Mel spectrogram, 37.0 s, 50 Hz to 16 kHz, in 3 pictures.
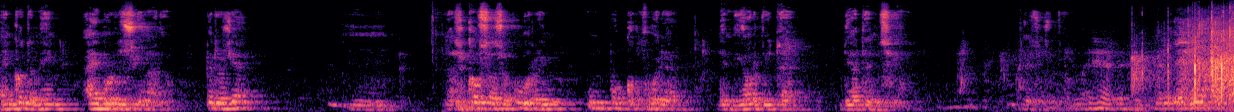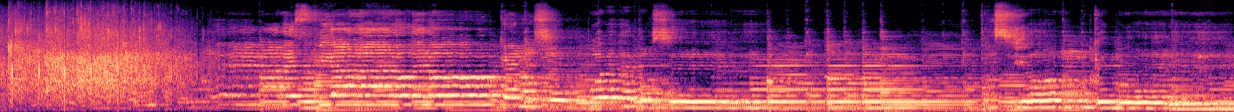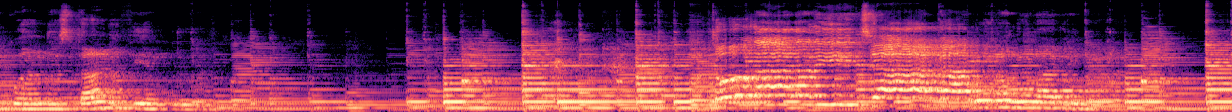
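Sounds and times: classical guitar: 14.1s - 37.0s
man singing into a microphone: 14.4s - 20.3s, 22.1s - 27.0s, 31.7s - 35.8s.

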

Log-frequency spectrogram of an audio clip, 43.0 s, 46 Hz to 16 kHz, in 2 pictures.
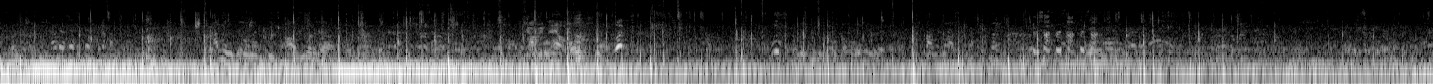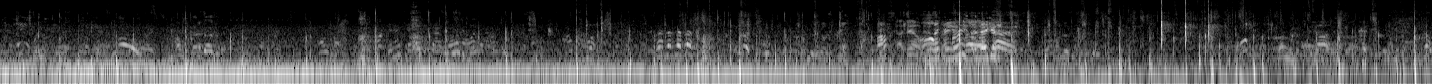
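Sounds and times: voices of players: 0.0s - 42.9s
basketball bouncing on hard court: 1.2s - 15.7s, 22.0s - 34.8s, 35.4s - 42.9s.

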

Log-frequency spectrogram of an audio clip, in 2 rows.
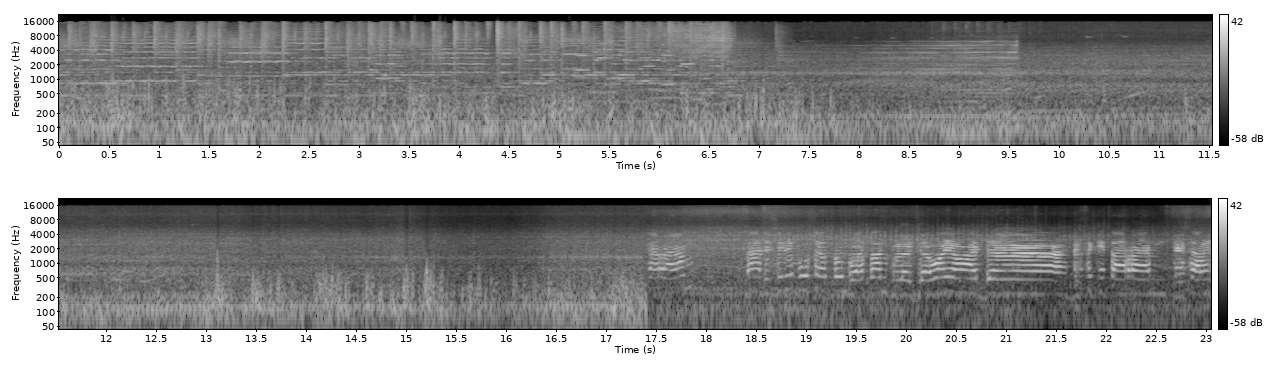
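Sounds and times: background music: 0.0s - 9.8s
vehicle engine and road noise: 0.0s - 23.0s
man talking through a microphone: 17.4s - 23.0s.

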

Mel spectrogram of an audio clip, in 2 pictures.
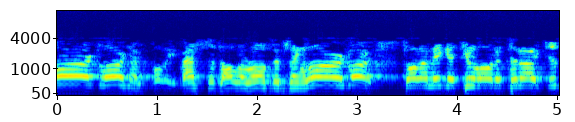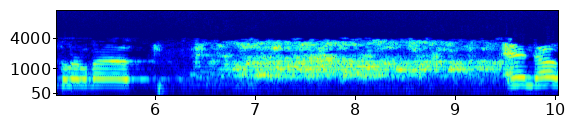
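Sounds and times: audience laughing: 6.4s - 9.5s.

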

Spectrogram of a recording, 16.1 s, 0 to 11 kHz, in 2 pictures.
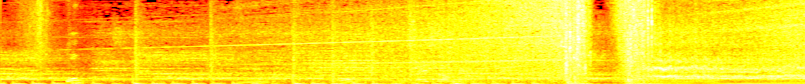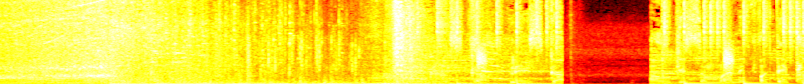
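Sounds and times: rapping over a heavy beat: 0.0s - 5.2s, 12.4s - 13.7s, 14.6s - 16.0s
car engine revving: 3.2s - 10.4s.

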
